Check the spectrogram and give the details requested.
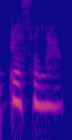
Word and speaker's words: Priscilla: Okay, the C is silent. Okay, Priscilla.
